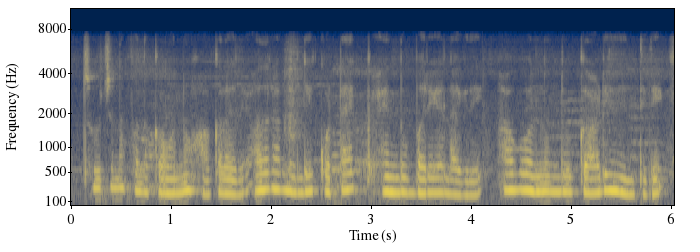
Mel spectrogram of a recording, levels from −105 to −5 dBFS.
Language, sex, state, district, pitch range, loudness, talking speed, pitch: Kannada, female, Karnataka, Mysore, 200-230 Hz, -25 LUFS, 120 wpm, 215 Hz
